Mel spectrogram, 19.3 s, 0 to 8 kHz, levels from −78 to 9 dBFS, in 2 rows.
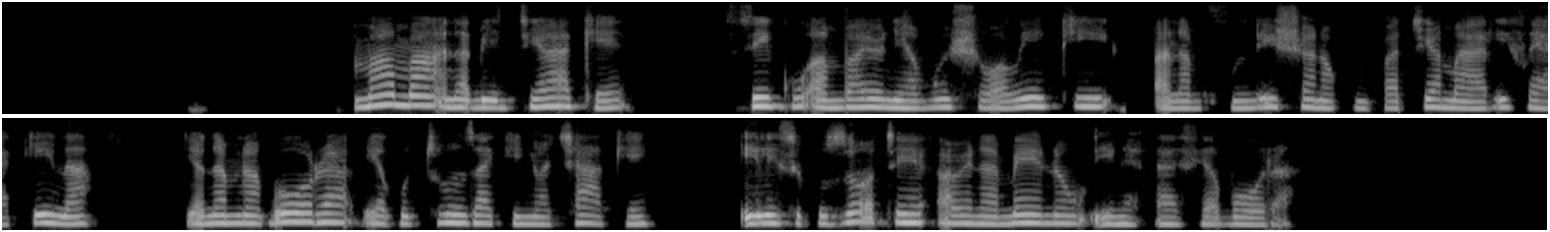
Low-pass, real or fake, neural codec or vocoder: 7.2 kHz; fake; codec, 16 kHz, 2 kbps, X-Codec, HuBERT features, trained on LibriSpeech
